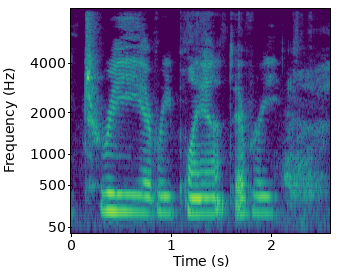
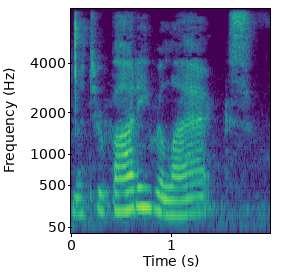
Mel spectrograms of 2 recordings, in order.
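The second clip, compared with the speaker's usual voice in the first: soft spa whisper; 7 dB quieter than usual. Acted. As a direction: ease them into stillness. Slow meditation cues.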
